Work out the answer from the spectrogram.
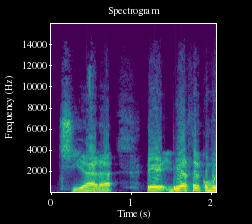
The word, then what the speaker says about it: Chiara: Bueno, quiera alguien que quiera contactar contigo, ya sé que tu web es difícil de porque como yo te estoy llamando Kiara, pero se escribe con Che. Sí, Chiara, voy a sí.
